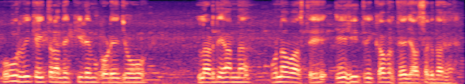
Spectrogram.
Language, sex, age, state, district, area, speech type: Punjabi, male, 30-45, Punjab, Gurdaspur, rural, spontaneous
